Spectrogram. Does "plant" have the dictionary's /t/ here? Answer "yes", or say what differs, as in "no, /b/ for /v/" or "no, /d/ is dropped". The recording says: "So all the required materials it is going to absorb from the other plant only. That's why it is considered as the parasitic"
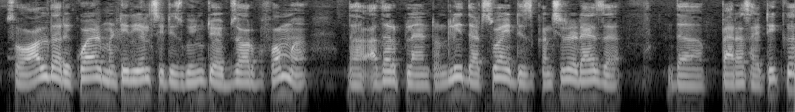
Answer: yes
